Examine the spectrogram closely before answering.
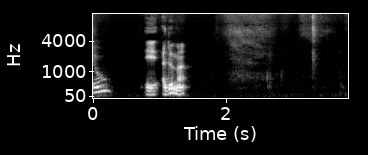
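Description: A book closes with a soft thump.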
